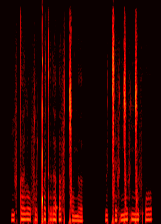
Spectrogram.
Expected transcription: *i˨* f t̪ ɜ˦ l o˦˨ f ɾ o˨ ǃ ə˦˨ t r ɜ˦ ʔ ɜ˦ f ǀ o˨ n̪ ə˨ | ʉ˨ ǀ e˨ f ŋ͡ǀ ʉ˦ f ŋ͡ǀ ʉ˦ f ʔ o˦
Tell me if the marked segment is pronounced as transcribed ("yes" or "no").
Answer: yes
